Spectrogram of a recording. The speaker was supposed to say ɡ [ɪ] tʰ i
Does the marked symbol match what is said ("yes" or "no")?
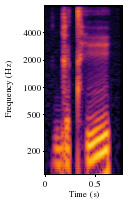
yes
